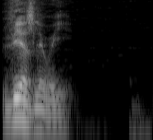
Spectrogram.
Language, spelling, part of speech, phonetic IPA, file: Russian, вежливый, adjective, [ˈvʲeʐlʲɪvɨj], Ru-вежливый.ogg
- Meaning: 1. courteous, civil, polite 2. formal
